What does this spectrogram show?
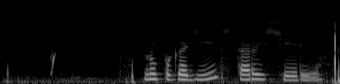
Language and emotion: Russian, neutral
